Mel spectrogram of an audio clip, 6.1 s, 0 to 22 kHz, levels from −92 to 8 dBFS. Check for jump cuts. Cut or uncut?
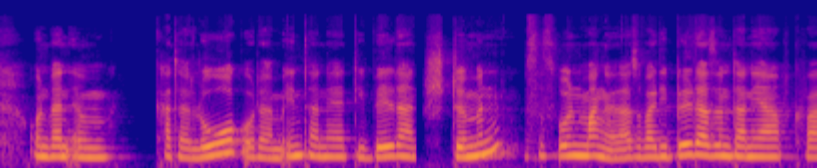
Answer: cut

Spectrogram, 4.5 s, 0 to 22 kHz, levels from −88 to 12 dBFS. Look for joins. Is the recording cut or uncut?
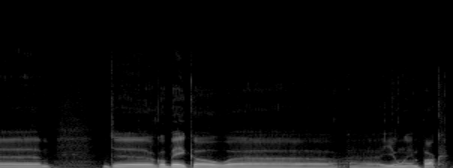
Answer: uncut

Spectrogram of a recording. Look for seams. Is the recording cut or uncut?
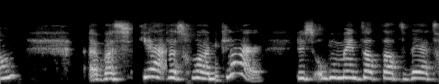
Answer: cut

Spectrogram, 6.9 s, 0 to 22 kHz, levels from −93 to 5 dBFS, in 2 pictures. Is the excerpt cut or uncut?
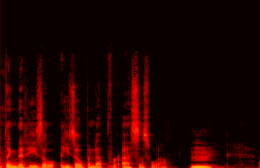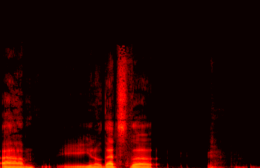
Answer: uncut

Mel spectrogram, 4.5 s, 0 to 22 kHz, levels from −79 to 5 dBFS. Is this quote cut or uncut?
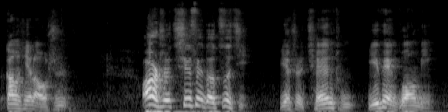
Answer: uncut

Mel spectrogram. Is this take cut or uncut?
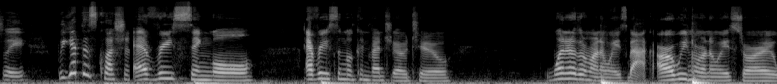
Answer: cut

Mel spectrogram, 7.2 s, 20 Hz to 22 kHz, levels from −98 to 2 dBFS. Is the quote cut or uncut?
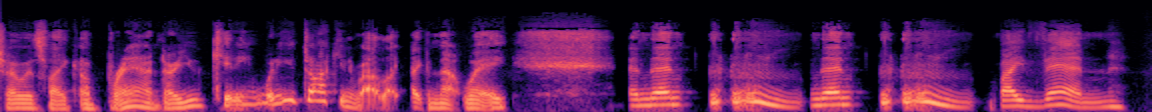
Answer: cut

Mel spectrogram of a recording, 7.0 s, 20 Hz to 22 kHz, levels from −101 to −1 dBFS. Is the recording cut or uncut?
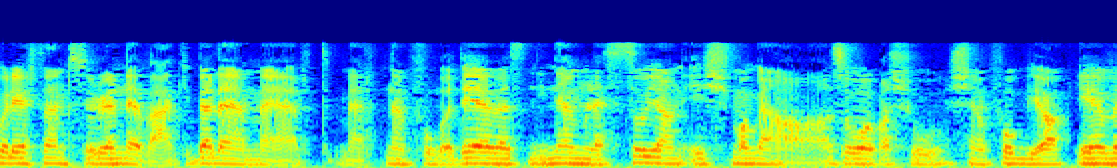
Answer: uncut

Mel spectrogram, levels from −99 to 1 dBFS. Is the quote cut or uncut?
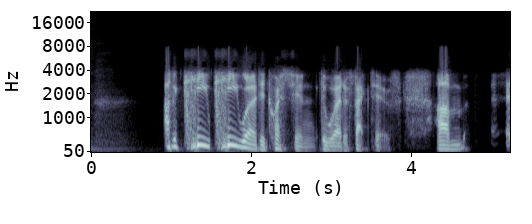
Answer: cut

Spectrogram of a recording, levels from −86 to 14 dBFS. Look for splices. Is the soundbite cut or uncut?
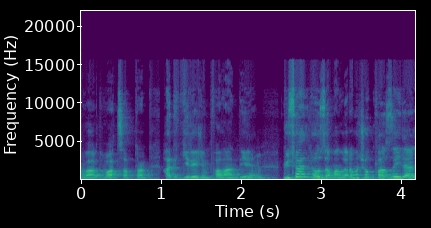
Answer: cut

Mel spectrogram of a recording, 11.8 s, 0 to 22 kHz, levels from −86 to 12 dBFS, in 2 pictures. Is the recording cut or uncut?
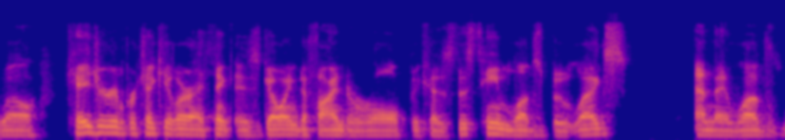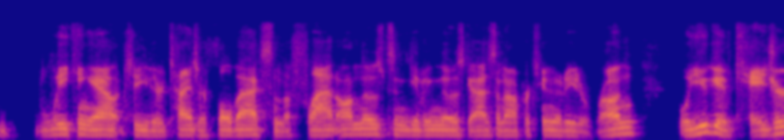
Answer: cut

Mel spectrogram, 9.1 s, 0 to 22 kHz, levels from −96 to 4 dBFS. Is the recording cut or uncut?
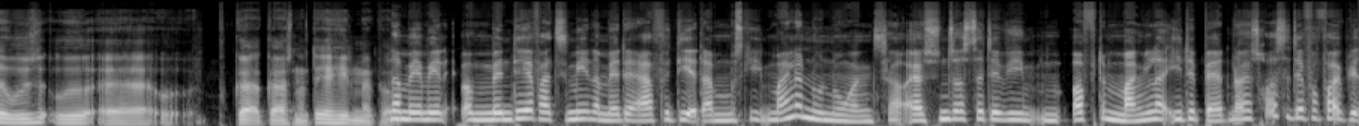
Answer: uncut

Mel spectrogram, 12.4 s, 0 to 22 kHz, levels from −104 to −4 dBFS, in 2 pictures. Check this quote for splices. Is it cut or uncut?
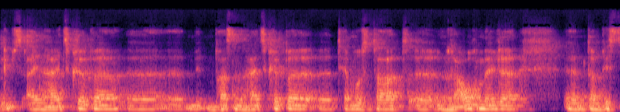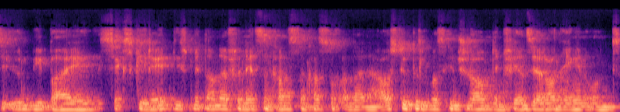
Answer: uncut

